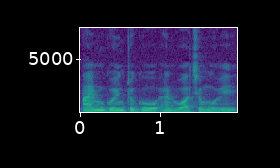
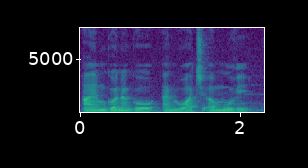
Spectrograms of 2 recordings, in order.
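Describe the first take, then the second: First: The words 'going to' are said in full. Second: The words 'going to' are reduced to 'gonna'. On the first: "Instead of saying" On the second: "it's a fast English native word"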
